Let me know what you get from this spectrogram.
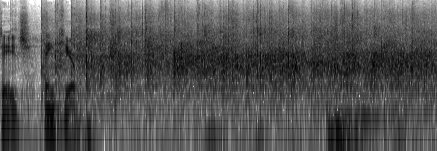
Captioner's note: applause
